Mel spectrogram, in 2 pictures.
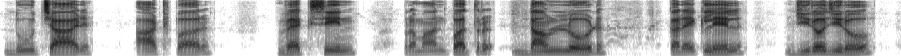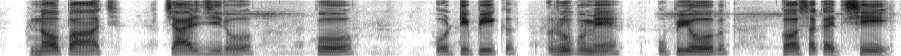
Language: Maithili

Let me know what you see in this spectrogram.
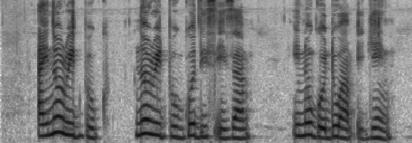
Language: Nigerian Pidgin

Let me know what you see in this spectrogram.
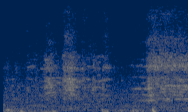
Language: Urdu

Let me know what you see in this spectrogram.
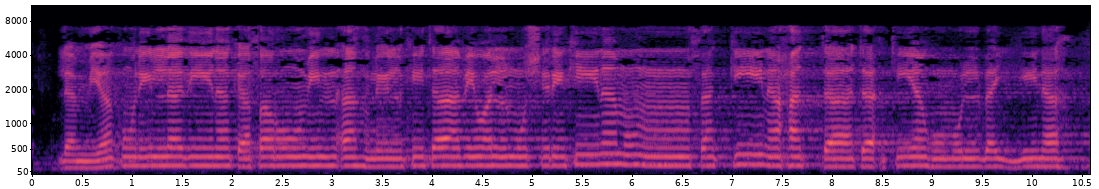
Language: Arabic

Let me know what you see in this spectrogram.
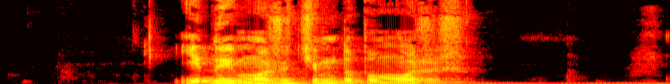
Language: Ukrainian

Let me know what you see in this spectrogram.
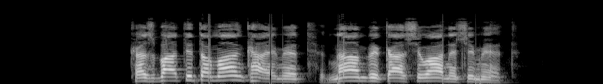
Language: Gawar-Bati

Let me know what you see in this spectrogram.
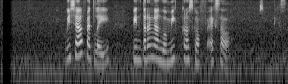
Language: Javanese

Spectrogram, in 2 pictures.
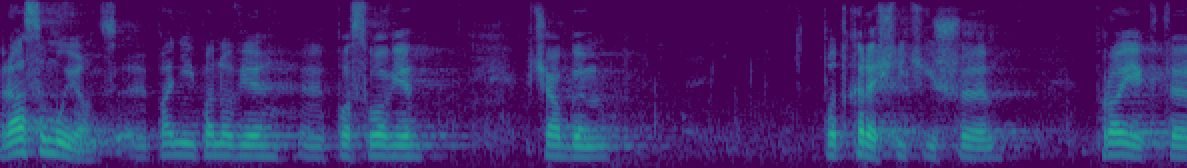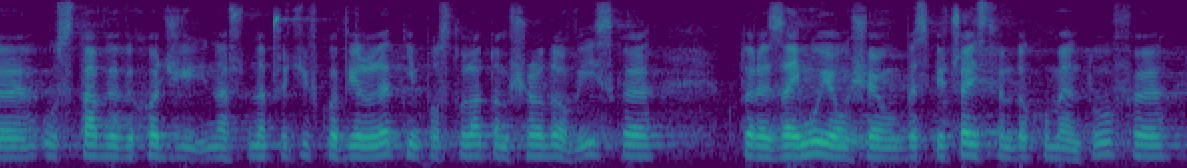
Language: Polish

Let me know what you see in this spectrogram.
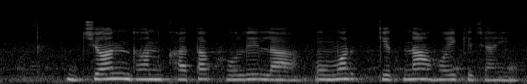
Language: Bhojpuri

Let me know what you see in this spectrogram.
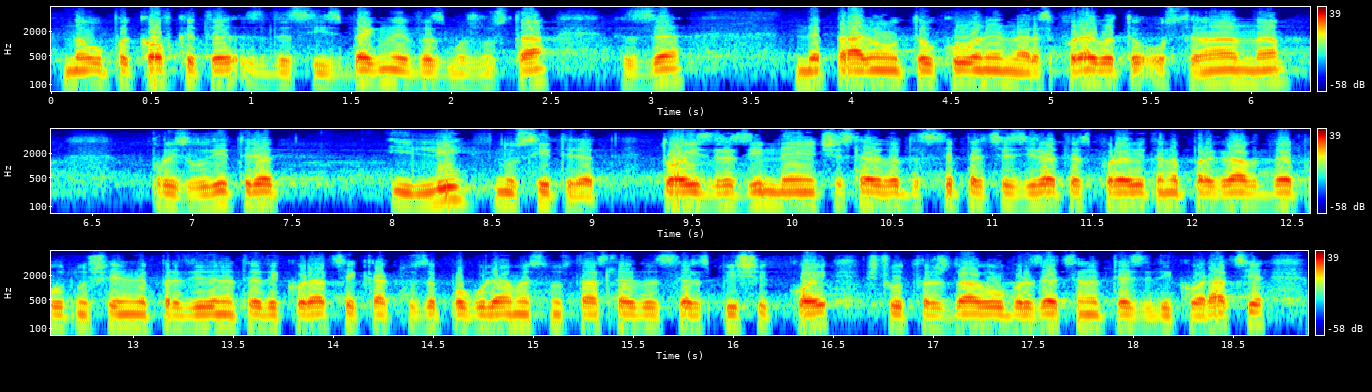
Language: Bulgarian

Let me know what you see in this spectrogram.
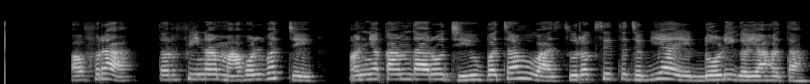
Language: Gujarati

